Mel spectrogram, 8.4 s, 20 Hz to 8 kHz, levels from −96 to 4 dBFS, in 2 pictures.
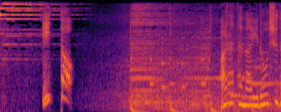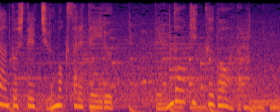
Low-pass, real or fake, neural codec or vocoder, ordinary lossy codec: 7.2 kHz; real; none; none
